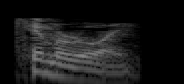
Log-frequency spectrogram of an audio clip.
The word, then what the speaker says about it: Kimmeroi: That's how the Greeks pronounced it, the Kimmeroi. K-I-M-M-E-R-O-I.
